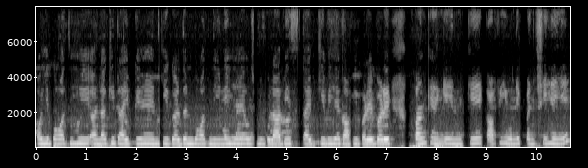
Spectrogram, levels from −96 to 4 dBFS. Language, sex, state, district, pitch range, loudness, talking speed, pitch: Hindi, female, West Bengal, Kolkata, 250-270 Hz, -17 LUFS, 170 wpm, 260 Hz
